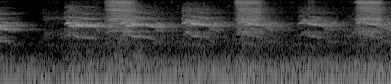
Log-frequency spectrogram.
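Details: A couple of red-tailed hawks calling in the distance one morning along the Chassahowitzka River, central Florida: hoarse, descending screams, three about two seconds apart, over a steady low rumble of wind or water.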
